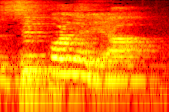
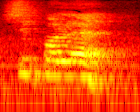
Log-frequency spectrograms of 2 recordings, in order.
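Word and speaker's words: שיבולת: 내 곡식에 이사인데 십볼렛 여기 앞에 오는 시인인데 시인 발음을 뭐로 하는가? 쌈의 발음을 해요. 쌈의 우리 경상도 사람 쌀을 살로 하는 것처럼 이 사람들은 그렇게 해요.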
